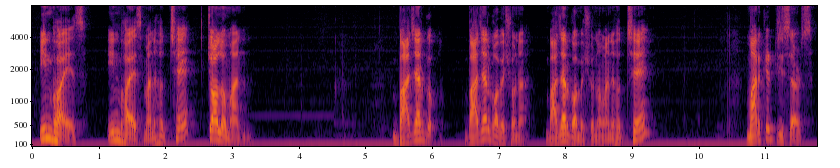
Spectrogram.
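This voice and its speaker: A man's voice: medium pitch, bright, forceful tone. A man reciting a scripted vocabulary drill as a spoken English teacher, repeating each word and its meaning.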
